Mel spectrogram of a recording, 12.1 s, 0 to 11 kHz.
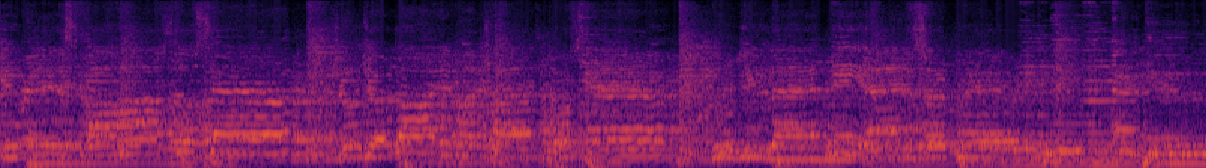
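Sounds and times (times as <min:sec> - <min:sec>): acoustic guitar: 0:00.0 - 0:12.0
drums: 0:00.0 - 0:12.0
group singing a hymn: 0:00.0 - 0:12.0.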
